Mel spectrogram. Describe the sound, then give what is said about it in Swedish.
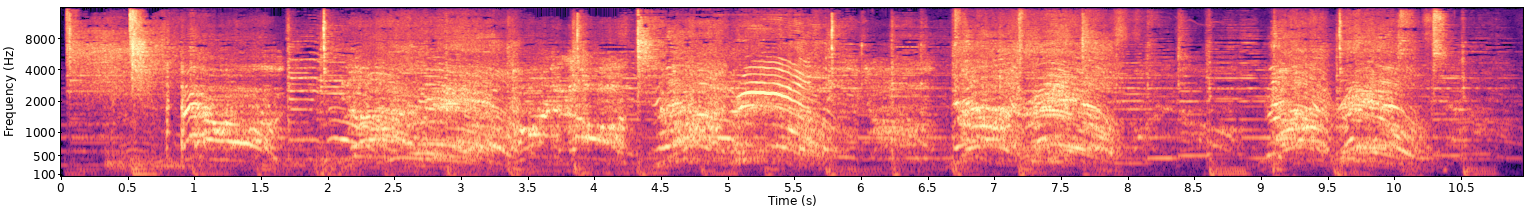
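A crowd of demonstrators outside Twitter's headquarters shouts loudly in repeated, chant-like bursts every second or two, many raised voices overlapping with strained, high-pitched yells rising above the mass. “så nu är de utanför Twitters högkvarter och, och demonstrerar”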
